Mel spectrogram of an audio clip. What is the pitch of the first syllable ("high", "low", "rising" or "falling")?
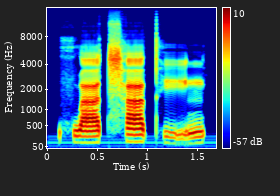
rising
